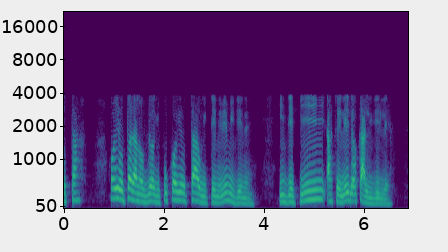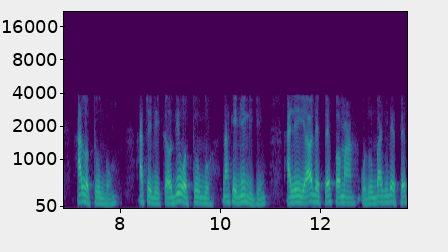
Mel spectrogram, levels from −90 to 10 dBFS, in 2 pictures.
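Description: From 5.70 to 5.91 s, just before "ka a", the speech turns hoarse and gargly: AMR bit errors. A few percent of the weakly protected bits in the AMR frames arrived flipped, so the excitation pulses land in the wrong places and the fine pitch, gain and spectral values drift, while pitch and level stay roughly intact. The stretch spans about ten 20 ms frames. On a spectrogram the harmonics in that window smear into ragged, noisy energy below the narrowband codec's 4 kHz ceiling, and the waveform looks jagged and irregular.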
